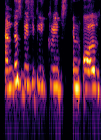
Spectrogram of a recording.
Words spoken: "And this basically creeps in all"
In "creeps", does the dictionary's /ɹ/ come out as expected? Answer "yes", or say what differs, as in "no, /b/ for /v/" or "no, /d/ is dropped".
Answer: yes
